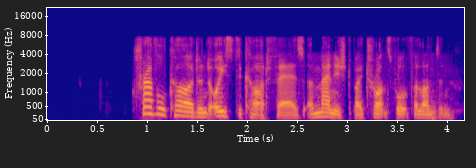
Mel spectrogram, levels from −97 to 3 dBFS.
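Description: Speex codec coding runs through the whole clip. This CELP speech codec has too few bits for the excitation signal, which fits a setting near 20 kbps, so the speech sounds plainly noisy and hoarse.

VoIP packet loss concealed by the speech codec occurs from 2.09 to 2.19 s and again from 3.83 to 3.90 s. The first gap fits two lost 20 ms frames and the second fits one. In each, the decoder stretches its last pitch and filter into a fading buzzy tone or coloured noise, and the speech stays weak and smeared briefly after packets resume.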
